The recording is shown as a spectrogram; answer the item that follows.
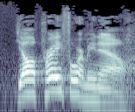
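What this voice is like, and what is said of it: Put-on charming Southern accent. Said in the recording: “crying out in a very charming southern accent”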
